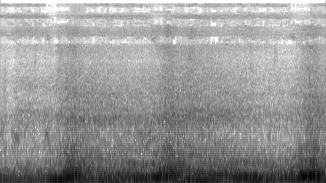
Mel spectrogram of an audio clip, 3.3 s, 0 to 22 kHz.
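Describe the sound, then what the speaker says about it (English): A Ford Mustang SN95 with 260,000 miles gives a low, steady exhaust drone and rumble that swells in a few gentle surges, heard close and fairly loud with no talking. "The droning from the exhaust in this thing."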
